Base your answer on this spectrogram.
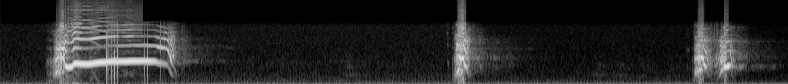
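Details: A coyote gives one steady, slightly rising howl, then a few short, sharp yips.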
